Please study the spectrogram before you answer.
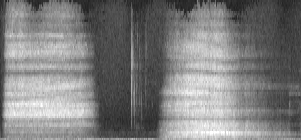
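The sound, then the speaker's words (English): A slow, deep breath during a guided relaxation exercise, heard as a long airy hiss that breaks off for about a second and then swells again, over a steady low hum. “I just want you to take a nice deep breath in.”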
